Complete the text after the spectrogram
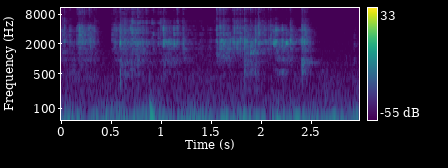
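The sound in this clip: A green marble rolls along a Gravity Trax marble run after being released by a press, giving quiet bursts of rattling, clinking plastic noise that come and go in a few waves.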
